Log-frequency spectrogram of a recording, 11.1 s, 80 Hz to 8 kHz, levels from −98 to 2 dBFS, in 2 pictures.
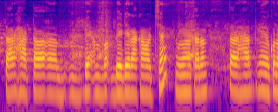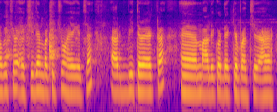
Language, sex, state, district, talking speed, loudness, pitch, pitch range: Bengali, male, Tripura, Unakoti, 140 wpm, -15 LUFS, 180 Hz, 175-190 Hz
